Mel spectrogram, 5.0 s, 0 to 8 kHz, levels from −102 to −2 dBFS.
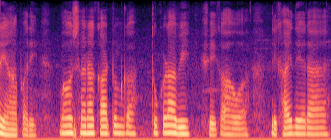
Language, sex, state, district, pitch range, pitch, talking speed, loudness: Hindi, male, Jharkhand, Ranchi, 125-155 Hz, 140 Hz, 195 wpm, -16 LUFS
